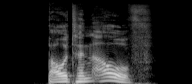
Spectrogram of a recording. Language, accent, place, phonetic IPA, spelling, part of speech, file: German, Germany, Berlin, [ˌbaʊ̯tn̩ ˈaʊ̯f], bauten auf, verb, De-bauten auf.ogg
- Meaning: inflection of aufbauen: 1. first/third-person plural preterite 2. first/third-person plural subjunctive II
